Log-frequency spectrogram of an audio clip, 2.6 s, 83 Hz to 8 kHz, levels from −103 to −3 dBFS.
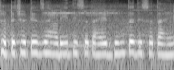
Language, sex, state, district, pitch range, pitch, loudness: Marathi, female, Maharashtra, Solapur, 245-260 Hz, 255 Hz, -16 LUFS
